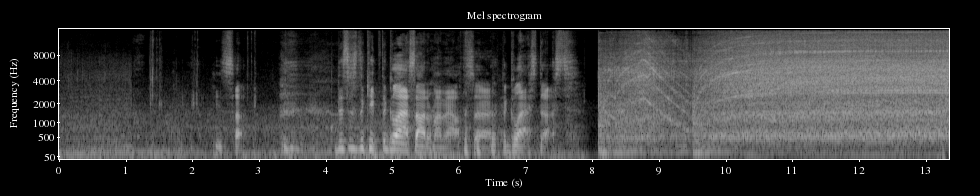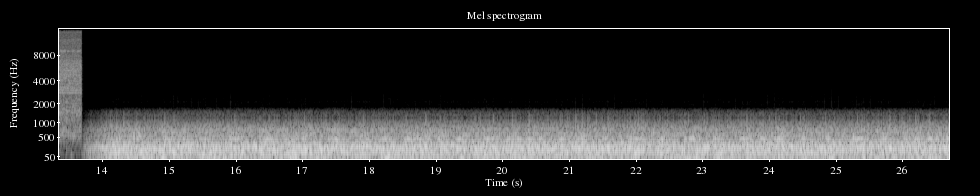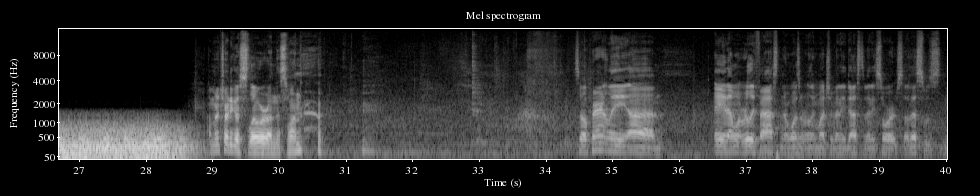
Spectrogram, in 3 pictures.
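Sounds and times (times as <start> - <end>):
circular saw spinning up: 8.1 - 13.7.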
